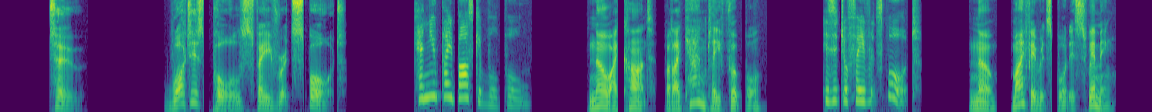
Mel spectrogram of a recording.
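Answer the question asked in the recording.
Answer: swimming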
